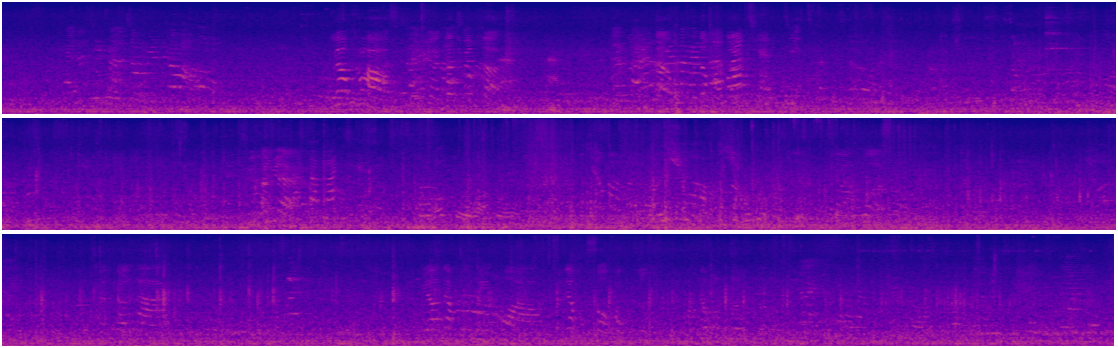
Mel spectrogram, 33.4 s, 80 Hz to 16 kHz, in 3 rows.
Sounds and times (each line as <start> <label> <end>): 7.8 Tourists 33.4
